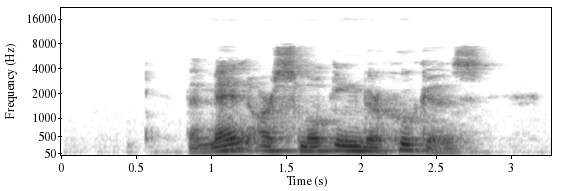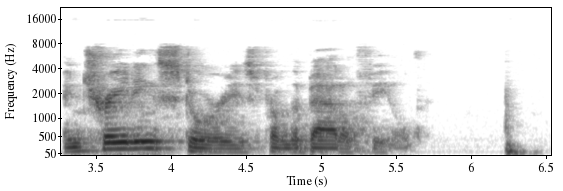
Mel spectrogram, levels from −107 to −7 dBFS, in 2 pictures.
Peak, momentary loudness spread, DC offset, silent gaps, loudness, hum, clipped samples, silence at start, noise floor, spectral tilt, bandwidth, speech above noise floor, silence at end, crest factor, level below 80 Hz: -14 dBFS; 20 LU; under 0.1%; none; -31 LUFS; none; under 0.1%; 0.85 s; -89 dBFS; -7 dB/octave; 7.8 kHz; 59 dB; 0.2 s; 20 dB; -68 dBFS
